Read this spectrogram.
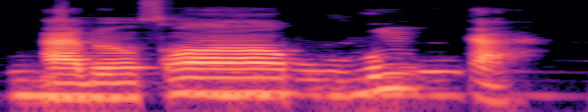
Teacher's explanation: Absaruhum nah itu jangan di mimnya, karena mim itu tidak boleh dipantulkan atau dialirkan. Hum nah langsung habis apa istilahnya, mingkem ya, habis mingkem langsung ke ta. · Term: mim sukun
